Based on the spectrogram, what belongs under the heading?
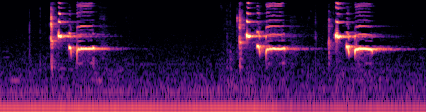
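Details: Caged pet cockatiel calling three times: each call a rough scratchy note sliding down into a brief whistled ending, the last two closer together, over a faint low hum.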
